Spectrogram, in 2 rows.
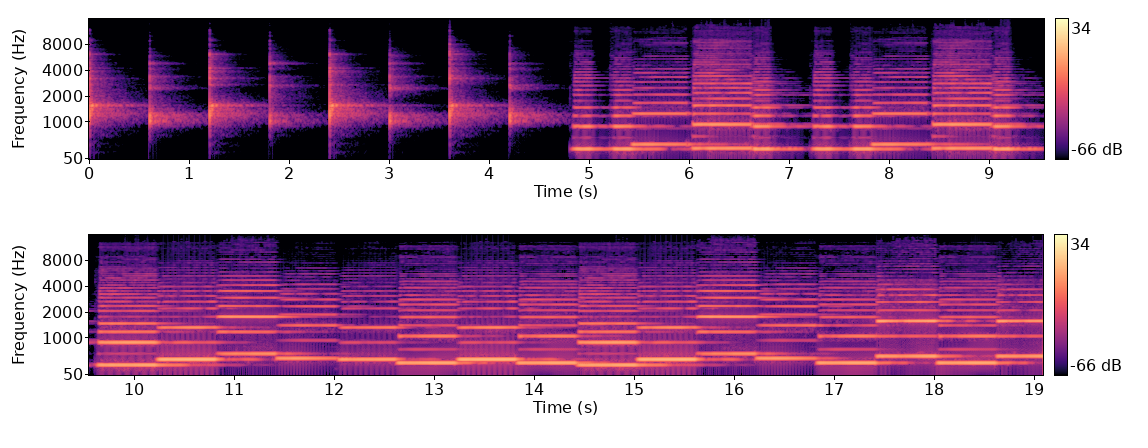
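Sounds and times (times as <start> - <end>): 
flute and clarinet duet: 4.8 - 19.0.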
